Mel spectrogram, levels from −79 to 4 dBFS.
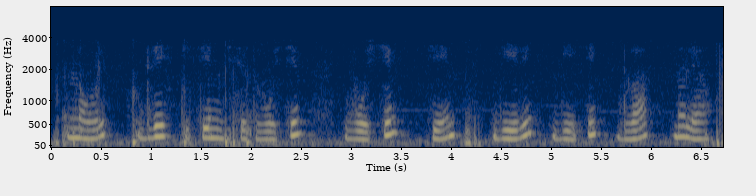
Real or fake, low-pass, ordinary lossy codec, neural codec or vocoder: real; 7.2 kHz; AAC, 16 kbps; none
